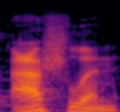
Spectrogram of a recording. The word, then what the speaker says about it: Ashlyn: I know how to pronounce that name because Ashlyn. It's Ashlyn. Ashlyn, because Ashlyn was a character in Gigantic.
